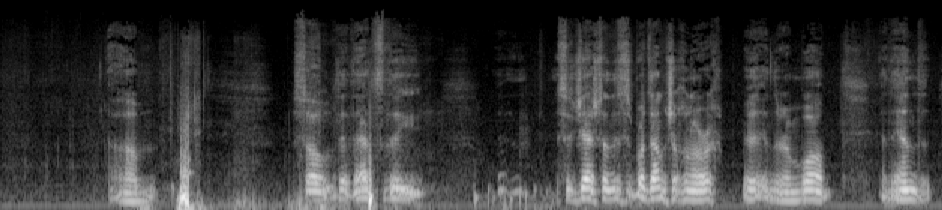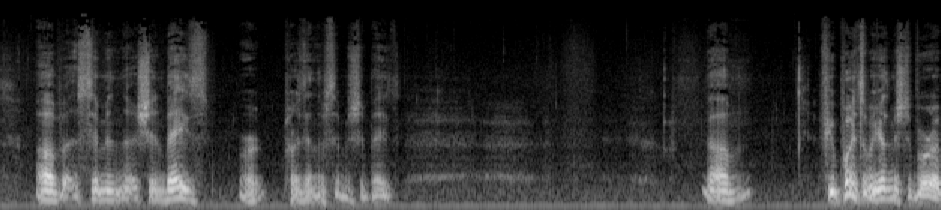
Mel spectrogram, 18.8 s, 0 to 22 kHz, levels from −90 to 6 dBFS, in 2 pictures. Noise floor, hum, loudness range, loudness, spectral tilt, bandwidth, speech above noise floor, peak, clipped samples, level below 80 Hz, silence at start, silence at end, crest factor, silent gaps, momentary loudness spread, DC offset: -50 dBFS; none; 13 LU; -18 LUFS; -7 dB/octave; 15.5 kHz; 34 dB; 0 dBFS; under 0.1%; -36 dBFS; 1.1 s; 0 s; 20 dB; none; 22 LU; under 0.1%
